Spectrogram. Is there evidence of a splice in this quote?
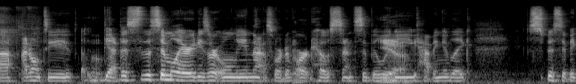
yes; 2 cuts; at 2.9 s, 4.5 s

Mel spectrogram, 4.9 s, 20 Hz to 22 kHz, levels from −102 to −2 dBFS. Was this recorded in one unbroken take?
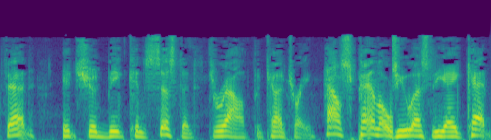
no; 3 cuts; at 2.0 s, 3.2 s, 3.9 s

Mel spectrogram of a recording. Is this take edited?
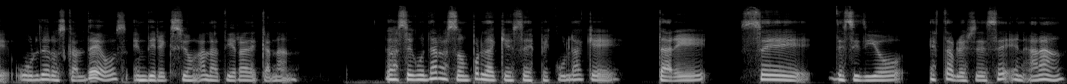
no; 0 cuts

